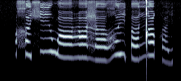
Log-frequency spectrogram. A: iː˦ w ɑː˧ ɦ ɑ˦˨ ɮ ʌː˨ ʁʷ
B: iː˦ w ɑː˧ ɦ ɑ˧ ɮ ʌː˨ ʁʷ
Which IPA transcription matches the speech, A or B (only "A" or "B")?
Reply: B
